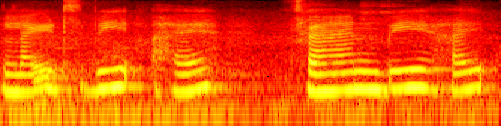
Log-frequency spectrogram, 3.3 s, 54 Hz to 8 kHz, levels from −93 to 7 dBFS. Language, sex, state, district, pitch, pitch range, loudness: Hindi, female, Telangana, Hyderabad, 235 Hz, 220-250 Hz, -18 LUFS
